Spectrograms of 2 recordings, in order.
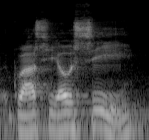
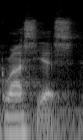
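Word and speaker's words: Graziosi: Dean is spelled his last name is G R A Z I O S I. Grao. Graciosi. Not gracias. G R A Z I O S I. Graciosi.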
